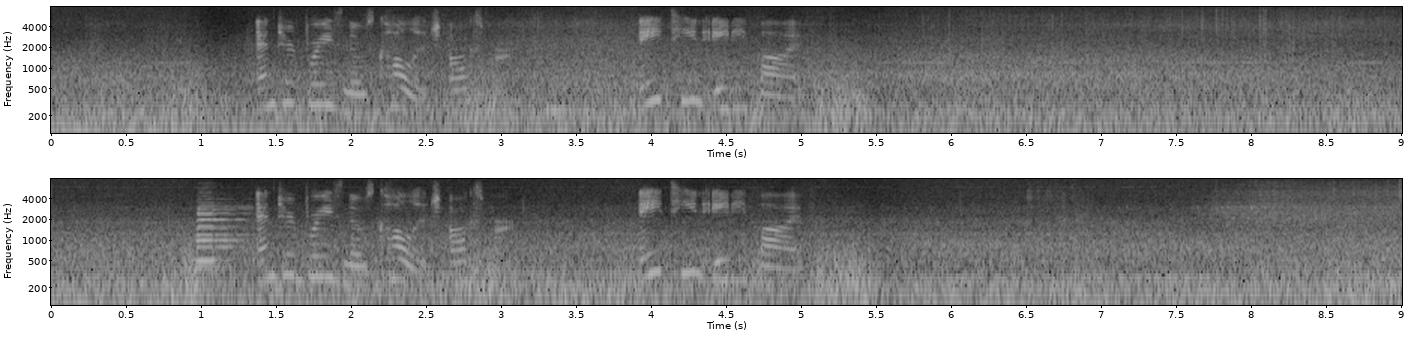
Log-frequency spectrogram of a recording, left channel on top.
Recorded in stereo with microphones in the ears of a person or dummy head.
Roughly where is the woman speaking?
Centre.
